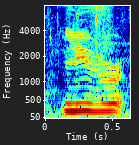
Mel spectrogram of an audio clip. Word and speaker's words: Louvre: Louvre. It's like spelled like L-O-V-R-E, Yeah. which always confuses me.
